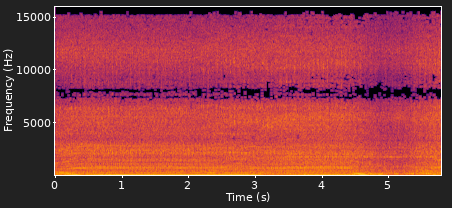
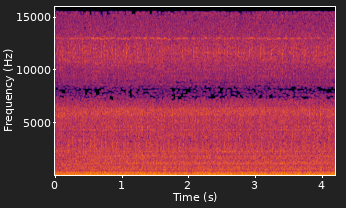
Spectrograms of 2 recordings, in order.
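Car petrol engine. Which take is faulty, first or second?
second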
